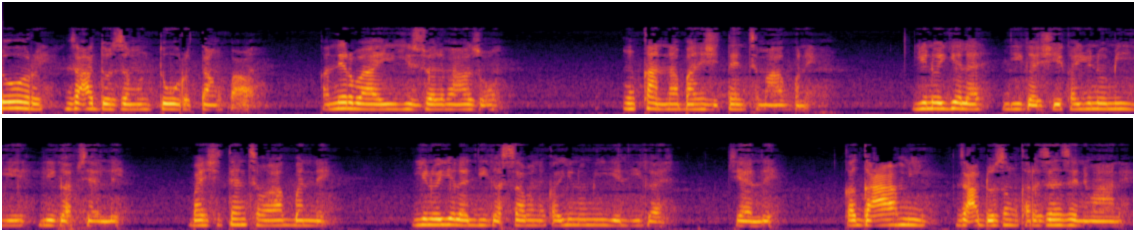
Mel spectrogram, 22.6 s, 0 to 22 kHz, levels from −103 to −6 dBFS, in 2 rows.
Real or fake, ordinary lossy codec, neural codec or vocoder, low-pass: real; MP3, 32 kbps; none; 9.9 kHz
